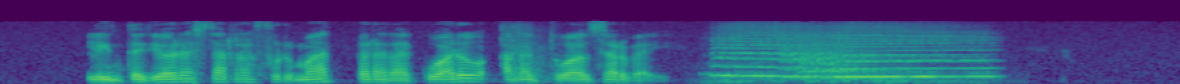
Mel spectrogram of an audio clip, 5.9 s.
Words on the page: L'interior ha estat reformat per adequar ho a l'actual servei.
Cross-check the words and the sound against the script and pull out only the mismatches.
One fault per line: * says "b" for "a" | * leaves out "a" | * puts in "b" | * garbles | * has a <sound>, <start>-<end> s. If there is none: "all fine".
* has a squeak, 3.5-5.0 s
